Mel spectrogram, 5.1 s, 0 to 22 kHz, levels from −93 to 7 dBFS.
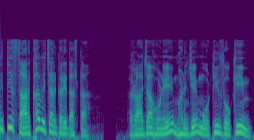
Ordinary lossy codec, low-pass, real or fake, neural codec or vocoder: none; none; real; none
